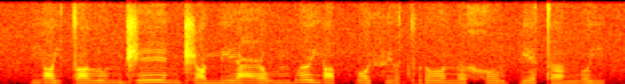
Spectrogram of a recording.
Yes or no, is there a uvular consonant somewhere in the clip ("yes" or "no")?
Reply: no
